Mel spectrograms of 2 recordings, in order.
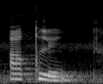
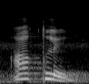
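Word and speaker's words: عقل: अक्ल पहला हर्फ मफतू दूसरा और तीसरा लफज़ साकिन है। यानी पहले हर्फ पर ज़बर है और दूसरा और तीसरा लफज़ पर जजम है। यानी कि वो साकिन है। अक्ल अब अक्ल को देखते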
